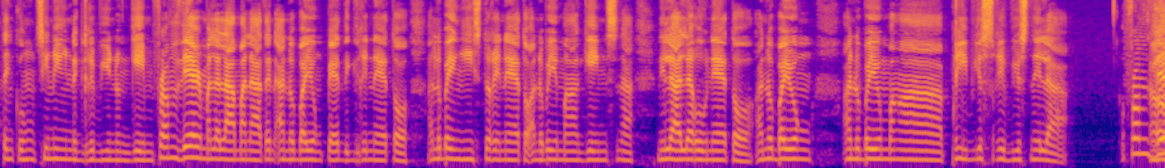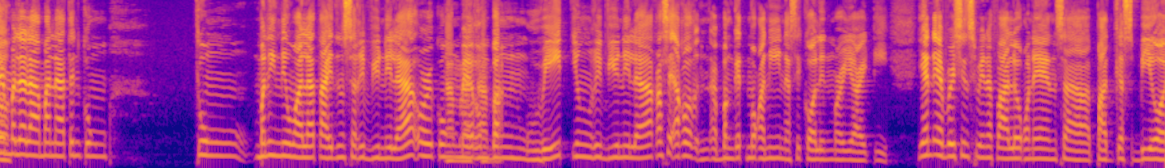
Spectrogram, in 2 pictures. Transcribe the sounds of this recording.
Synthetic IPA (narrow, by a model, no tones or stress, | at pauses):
t̪ɪnkʊŋsiːnojʊŋnɐɡɾɪvjunɐŋɡejmfɹɐmðɛɹmɐlɐlaːmɐnːaːt̪ɪnʔɐnobɐjʊŋpɛd̪ɛɡɾɪnɛt̪o̞ʔɐno̞bɐjʊŋhist̪oɾinɛːt̪oʔɐno̞bɐjʊŋmɐŋaɡejmsnɐnɪlaːlɐɾownɛːt̪o̞ʔɐno̞bɐjʊŋ | ʔɐnobɐjʊŋmɐŋapɾiːviʊsɾɪvjusnɪla | fɹɐmd̪ɛɹmɐlɐlaːmɐnːaːt̪ɪnkʊŋ | kʊŋmɐniːnɪwaːlɐt̪aːjo̞d̪ʊnsɐɾɪvjuːnɪlaʔoɹkʊmɛːɾonbɐŋwejt̪̚jʊŋɾɪvjuːnɪlakɐsɛʔɐko̞nɐbɐŋɡɪt̪̚mokɐniːnɐsɪko̞lɪnmɐɹjaɹt̪i | janʔɛvɛɹsɪnspɪnɐfaːlowkonɐjansɐpad̪̚kɐst̪̚bɪjo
